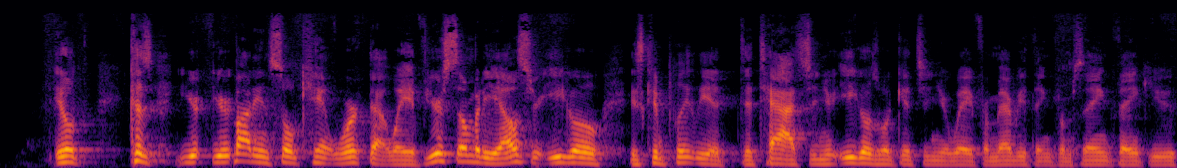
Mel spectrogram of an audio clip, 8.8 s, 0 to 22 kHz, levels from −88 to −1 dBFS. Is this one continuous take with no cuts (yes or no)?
no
